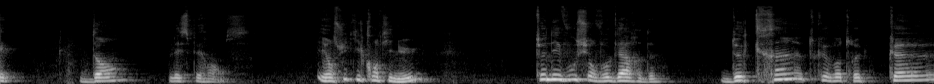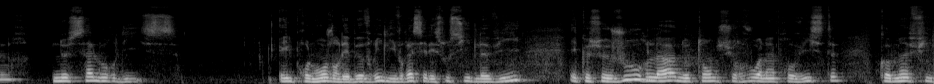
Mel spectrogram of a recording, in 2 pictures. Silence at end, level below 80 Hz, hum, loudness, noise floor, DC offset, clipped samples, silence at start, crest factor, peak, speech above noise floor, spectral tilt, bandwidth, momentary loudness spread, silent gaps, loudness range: 0 s; -64 dBFS; none; -23 LUFS; -62 dBFS; under 0.1%; under 0.1%; 0 s; 18 dB; -4 dBFS; 40 dB; -8 dB/octave; 16 kHz; 16 LU; none; 4 LU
